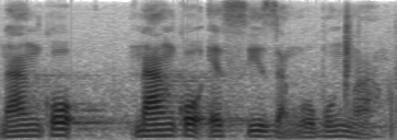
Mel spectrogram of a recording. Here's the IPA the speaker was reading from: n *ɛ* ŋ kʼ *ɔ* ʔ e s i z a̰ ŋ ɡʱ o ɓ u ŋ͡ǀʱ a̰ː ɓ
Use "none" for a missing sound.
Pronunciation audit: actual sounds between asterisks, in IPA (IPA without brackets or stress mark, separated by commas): a, ɔ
